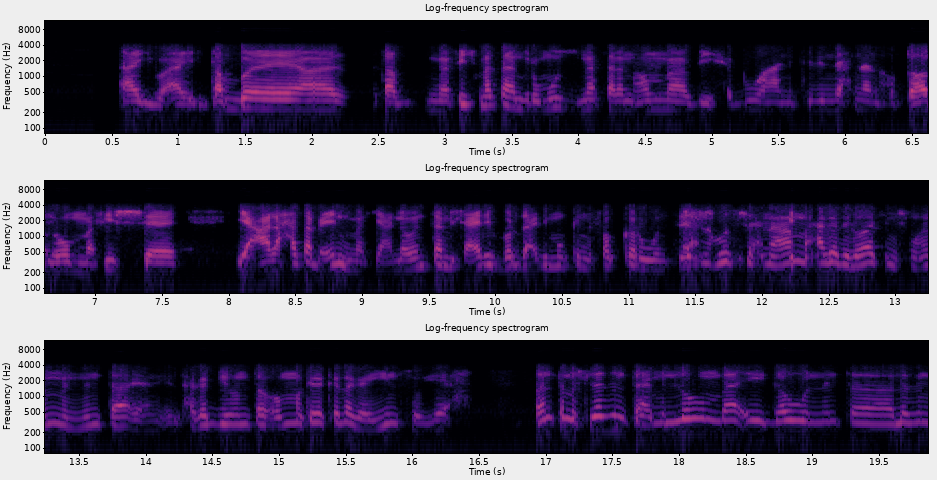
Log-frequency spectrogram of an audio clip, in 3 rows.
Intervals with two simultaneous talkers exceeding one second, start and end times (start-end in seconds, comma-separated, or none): none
